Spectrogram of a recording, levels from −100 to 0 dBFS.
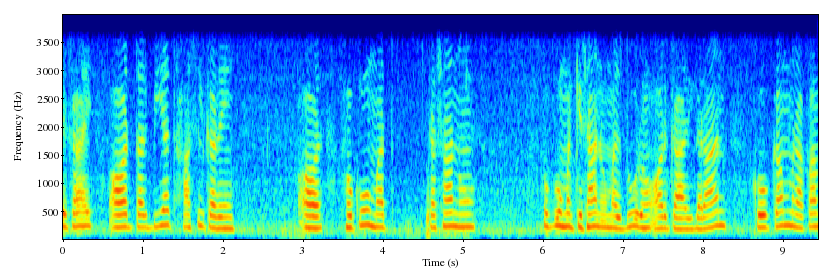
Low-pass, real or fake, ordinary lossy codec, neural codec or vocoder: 3.6 kHz; real; none; none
